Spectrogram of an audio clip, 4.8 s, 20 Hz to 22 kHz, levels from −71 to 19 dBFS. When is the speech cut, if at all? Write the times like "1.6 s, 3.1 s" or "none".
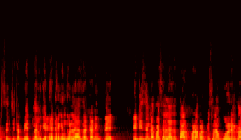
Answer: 0.9 s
